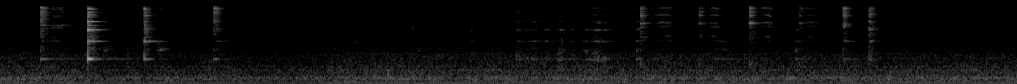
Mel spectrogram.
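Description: A spoon clinking against a soup bowl: four sharp clinks in the first two seconds, then a quicker run of lighter clinks from about five to nine seconds in.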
